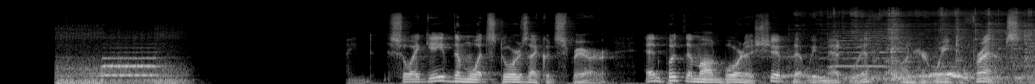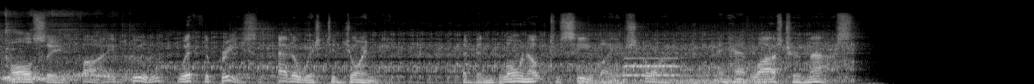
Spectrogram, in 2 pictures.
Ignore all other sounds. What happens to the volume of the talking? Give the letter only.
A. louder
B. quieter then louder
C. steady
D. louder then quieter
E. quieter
C.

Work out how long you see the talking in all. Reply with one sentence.
The talking can be heard for 15 seconds in total.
